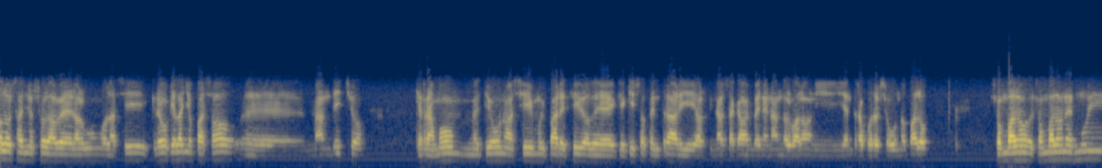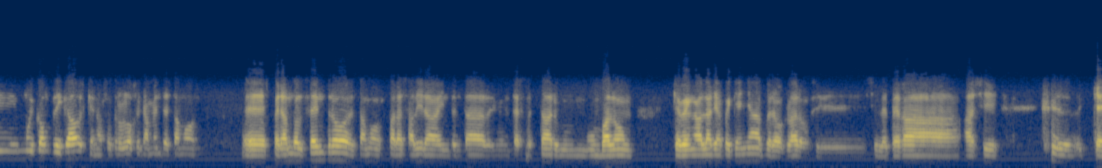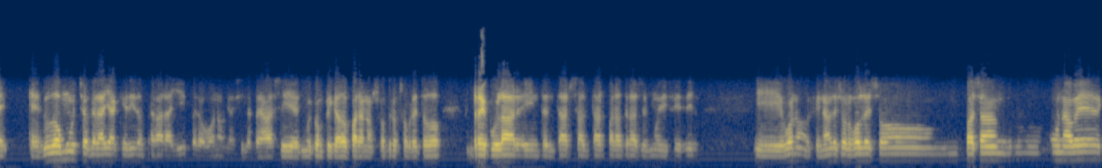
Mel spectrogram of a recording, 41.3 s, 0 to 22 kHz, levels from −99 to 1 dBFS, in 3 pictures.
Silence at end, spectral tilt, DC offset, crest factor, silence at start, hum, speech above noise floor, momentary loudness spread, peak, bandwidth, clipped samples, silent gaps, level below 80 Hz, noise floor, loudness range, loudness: 0 s; -4.5 dB/octave; under 0.1%; 24 dB; 0 s; none; 40 dB; 15 LU; 0 dBFS; 10.5 kHz; under 0.1%; none; -86 dBFS; -65 dBFS; 7 LU; -24 LUFS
